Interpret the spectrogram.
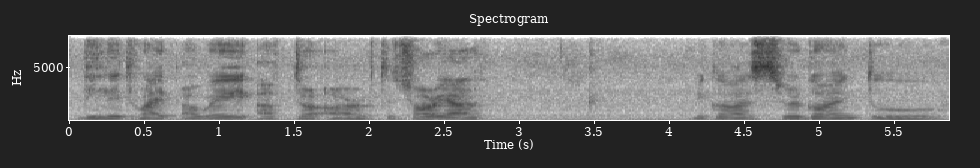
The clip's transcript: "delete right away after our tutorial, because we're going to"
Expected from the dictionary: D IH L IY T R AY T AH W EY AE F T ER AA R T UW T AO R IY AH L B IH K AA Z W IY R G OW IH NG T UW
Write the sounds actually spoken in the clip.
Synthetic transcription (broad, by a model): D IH L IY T R AY T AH W EY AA F T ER AA R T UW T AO R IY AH B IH K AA S W IY R G OW IH NG T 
